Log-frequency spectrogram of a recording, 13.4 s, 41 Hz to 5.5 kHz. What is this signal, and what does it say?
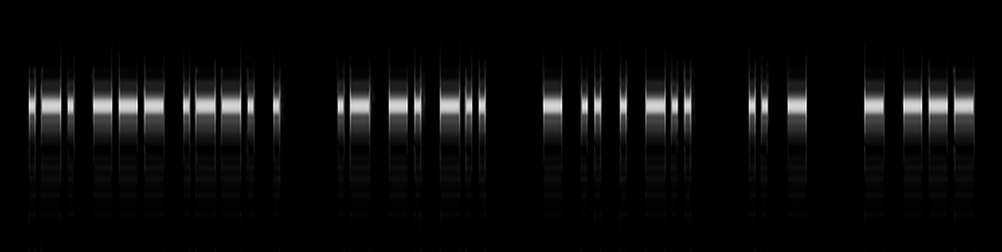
Morse code, heard as a keyed tone, about 14 wpm, 700 Hz. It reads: ROPE AND TIED IT TO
